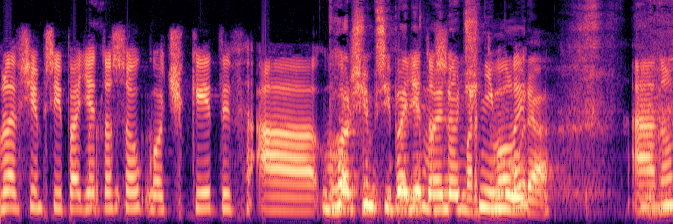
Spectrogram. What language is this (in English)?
Czech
